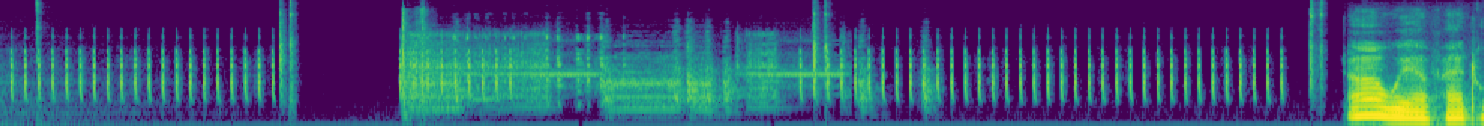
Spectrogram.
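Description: A computer terminal chirps rapidly as text prints out.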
